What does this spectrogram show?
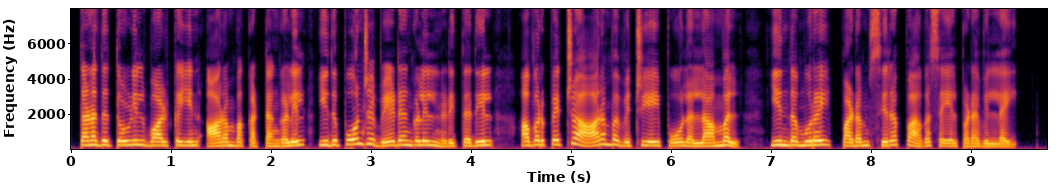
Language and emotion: Tamil, neutral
